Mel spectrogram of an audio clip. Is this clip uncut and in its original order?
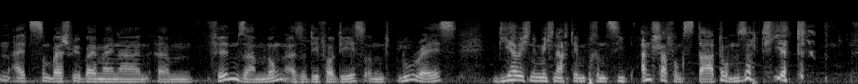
no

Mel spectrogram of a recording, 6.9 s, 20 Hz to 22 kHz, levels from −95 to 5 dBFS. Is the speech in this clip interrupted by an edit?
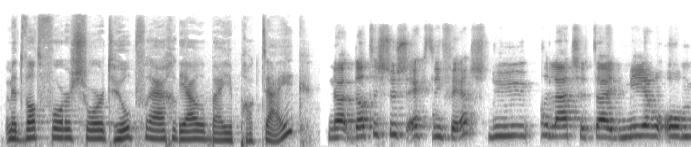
yes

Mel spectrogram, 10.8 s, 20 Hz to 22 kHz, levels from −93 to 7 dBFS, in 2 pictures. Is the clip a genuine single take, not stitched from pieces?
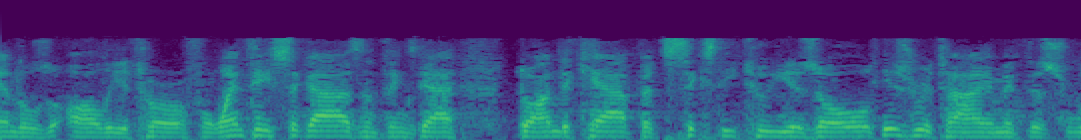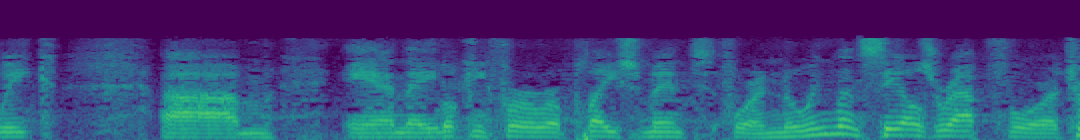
no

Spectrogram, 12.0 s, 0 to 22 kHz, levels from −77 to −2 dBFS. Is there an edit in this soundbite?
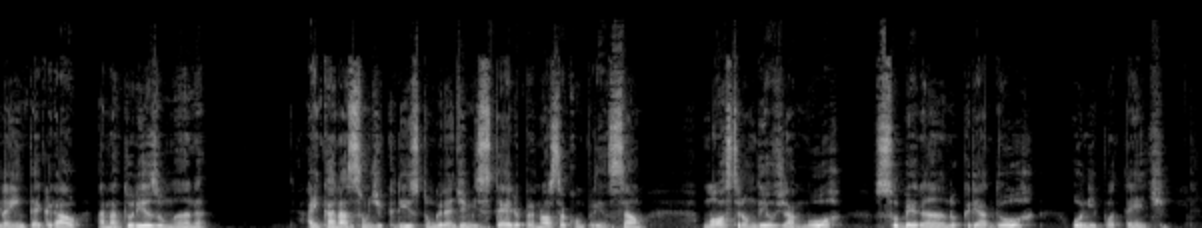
no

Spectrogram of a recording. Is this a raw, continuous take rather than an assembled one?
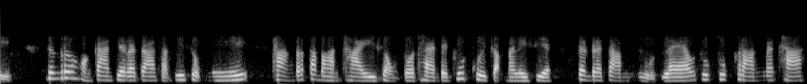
yes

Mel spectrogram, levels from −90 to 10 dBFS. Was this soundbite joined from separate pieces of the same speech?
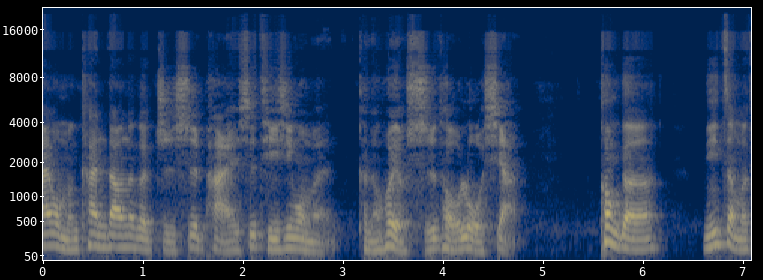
no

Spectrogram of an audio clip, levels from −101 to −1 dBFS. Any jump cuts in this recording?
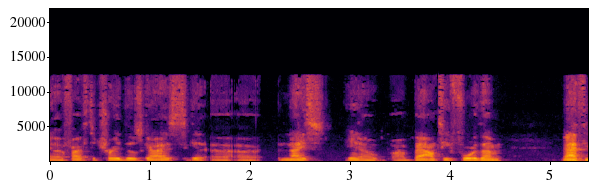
yes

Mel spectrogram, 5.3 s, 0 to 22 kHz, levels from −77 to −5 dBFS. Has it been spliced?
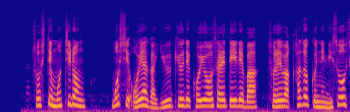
no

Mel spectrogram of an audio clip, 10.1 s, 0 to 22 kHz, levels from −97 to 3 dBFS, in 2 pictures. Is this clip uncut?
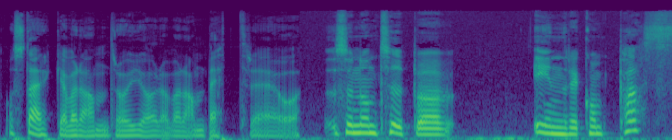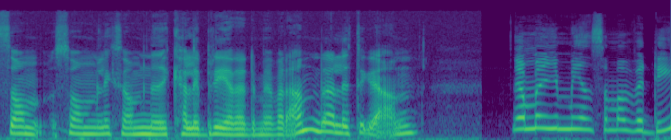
yes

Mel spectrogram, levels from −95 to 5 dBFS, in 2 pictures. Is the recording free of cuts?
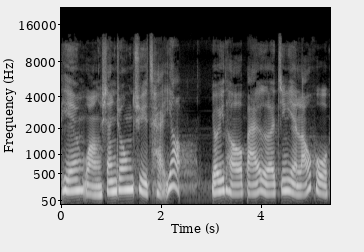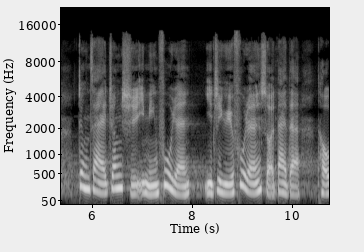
yes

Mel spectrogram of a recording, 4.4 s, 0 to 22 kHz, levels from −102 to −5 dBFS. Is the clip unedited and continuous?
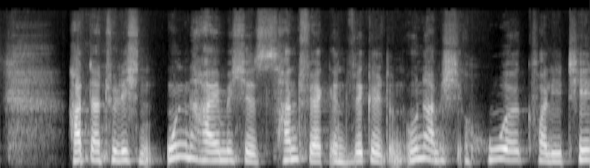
yes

